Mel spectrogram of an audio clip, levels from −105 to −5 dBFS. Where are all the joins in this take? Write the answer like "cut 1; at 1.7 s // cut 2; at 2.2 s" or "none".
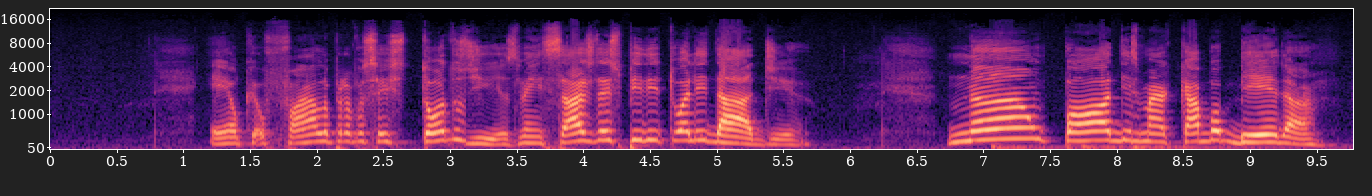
cut 1; at 3.1 s // cut 2; at 8.1 s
